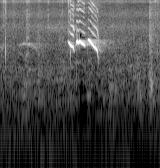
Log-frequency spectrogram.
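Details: Javan grey-throated white-eye in breeding condition, highly agitated and challenging a rival, gives a short burst of three high, bright whistled notes, then a faint single note near the end.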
